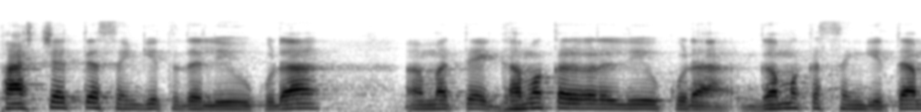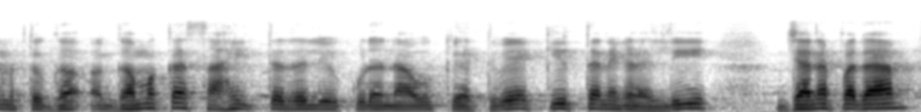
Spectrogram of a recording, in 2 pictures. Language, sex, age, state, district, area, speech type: Kannada, male, 30-45, Karnataka, Vijayapura, rural, spontaneous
